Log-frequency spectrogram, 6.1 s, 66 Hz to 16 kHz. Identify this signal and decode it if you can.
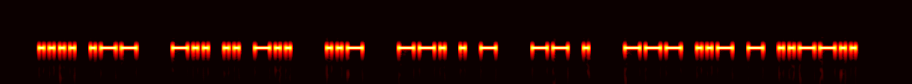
Morse code, heard as a keyed tone, about 34 wpm, 690 Hz. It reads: HW DID U GET ME OUT?
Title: Sentences from Top 200 Words and Abbreviations 35wpm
